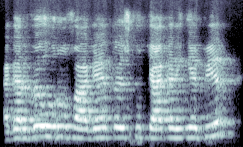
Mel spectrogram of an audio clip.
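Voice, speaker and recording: Male tajweed teacher, high voice, patient and repetitive, drawn-out examples, echoey room. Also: little pitch movement, a little mellow, distant mic, lo-fi sound, slight background noise. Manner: patient, repetitive explaining, stretches out example words. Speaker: Quran recitation teacher. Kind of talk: classroom lesson on tajweed rules.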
